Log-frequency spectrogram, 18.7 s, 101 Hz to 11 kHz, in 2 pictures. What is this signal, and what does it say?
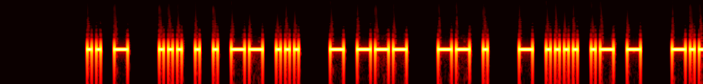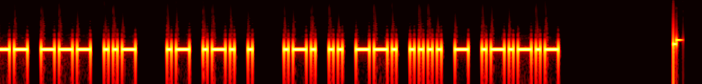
Morse code, heard as a keyed tone, about 20 wpm, 700 Hz. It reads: IT SEEMS TO ME THAT YOU ARE RIGHT.
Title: Sentences with 5-Word Phrases - Spoken Beginning - 20wpm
